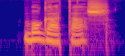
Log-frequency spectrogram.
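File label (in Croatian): "bogatas", Hrvatski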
